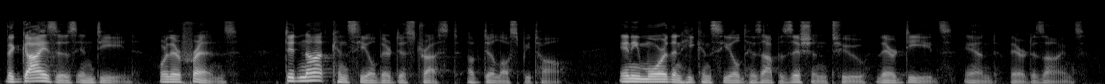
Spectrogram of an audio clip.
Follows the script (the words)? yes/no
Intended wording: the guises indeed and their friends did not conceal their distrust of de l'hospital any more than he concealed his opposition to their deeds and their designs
no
